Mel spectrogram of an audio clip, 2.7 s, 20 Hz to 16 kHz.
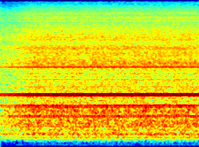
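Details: VFD cooling fan running normally during capacitor reforming at 140 V input; the lamp dims and goes off as capacitors charge, drive in under-voltage. Steady whirring hum with a constant high tone holding even throughout.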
